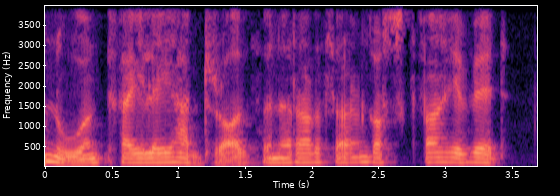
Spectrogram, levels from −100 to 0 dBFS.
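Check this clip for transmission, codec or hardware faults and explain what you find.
Yes, there are transmission faults: a burst of repeated packet loss, one late-packet stall, and three short concealed losses. The audio is band-limited with nothing above 4 kHz, which fits a narrowband G.711 mu-law call path at 64 kbps.

Repeated packet loss (robotic sound) runs from 0.42 to 0.99 s. Four gaps occur in that stretch, the longest 27 ms. The receiver bridged about 65 ms in total by extending the last sound, and about 20 ms of real audio is gone. Because the patches come in quick succession, the speech turns choppy through this span.

A short stall from a late packet occurs at 1.56 to 1.60 s. One packet arrived about 22 ms behind schedule, draining the jitter buffer. The receiver held the current sound for 22 ms until the packet showed up, then resumed where it left off, so no audio is lost. 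What you hear is a brief unnatural hold on the sound, with a faint buzz or dip as it is stretched.

Short concealed packet loss occurs three times: 2.26 to 2.32 s, 2.33 to 2.37 s, and 3.13 to 3.17 s. Each event dropped 20 ms of audio, which the decoder replaced with 21 to 23 ms of synthesised continuation before crossfading back into the real signal. The first event runs slightly longer than the gap it replaced. Each one comes across as a quick smear or wobble.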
